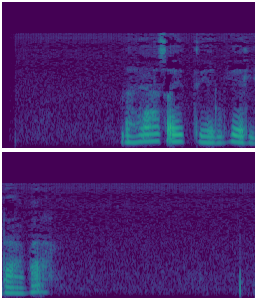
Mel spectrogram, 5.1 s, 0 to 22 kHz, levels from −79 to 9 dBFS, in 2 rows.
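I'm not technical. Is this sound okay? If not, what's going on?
No. The speech was squeezed hard to save space, most likely by AAC compression, which throws away detail it judges least noticeable. Throughout, everything above about 9 kHz is gone, so the voice sounds dull and muffled, with a smeared, fizzy edge on hissing sounds.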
